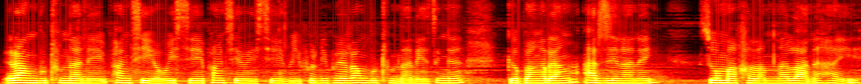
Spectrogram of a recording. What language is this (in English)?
Bodo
